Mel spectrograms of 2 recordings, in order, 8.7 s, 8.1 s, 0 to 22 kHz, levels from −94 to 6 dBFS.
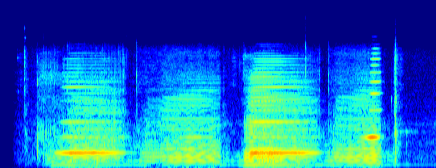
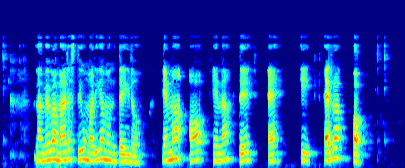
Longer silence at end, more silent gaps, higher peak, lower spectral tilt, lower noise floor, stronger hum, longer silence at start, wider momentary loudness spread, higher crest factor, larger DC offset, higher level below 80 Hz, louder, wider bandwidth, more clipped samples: second, 0.7 s vs 0.85 s; neither; second, -12 dBFS vs -4 dBFS; about the same, -6 dB/octave vs -5 dB/octave; first, -63 dBFS vs -53 dBFS; neither; second, 0.5 s vs 0.7 s; first, 20 LU vs 13 LU; about the same, 18 dB vs 22 dB; neither; first, -60 dBFS vs -68 dBFS; second, -28 LUFS vs -25 LUFS; second, 7.6 kHz vs 9.6 kHz; neither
